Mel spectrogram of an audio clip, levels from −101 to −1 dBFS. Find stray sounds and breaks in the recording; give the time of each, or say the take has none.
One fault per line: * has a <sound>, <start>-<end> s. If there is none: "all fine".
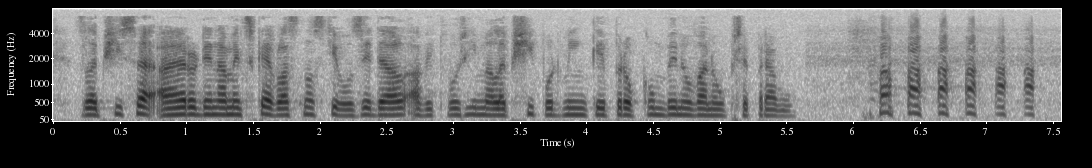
* has a laugh, 6.0-7.5 s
